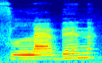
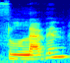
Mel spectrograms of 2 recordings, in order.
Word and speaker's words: Slevin: or mountain climber and it's an easy pronunciation just slavin sleven and it's spelled s-l-e-v-i-n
